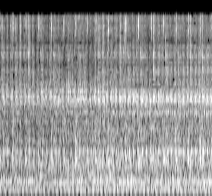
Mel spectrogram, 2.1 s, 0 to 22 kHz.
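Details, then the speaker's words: Warm idle of a 1981 project bike with suspected small-end bearing wear: steady busy clatter plus a sharp spitting tick over the exhaust beat; engine rattle with a leaking exhaust joint. "you know it's warmed up you can hear the rattling a little bit more the exhaust is leaking there"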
